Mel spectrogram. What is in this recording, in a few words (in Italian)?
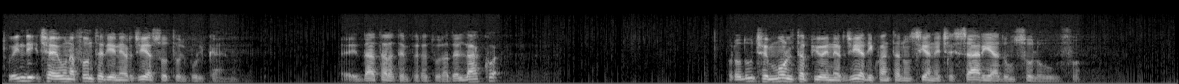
voci italiane, doppiaggio; Foster; Riflessi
